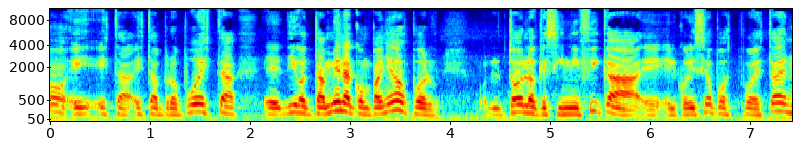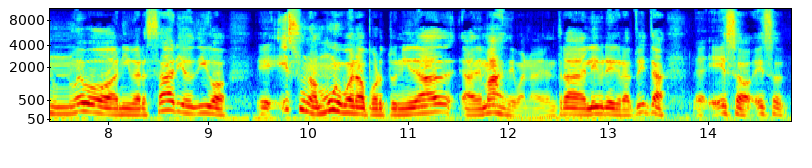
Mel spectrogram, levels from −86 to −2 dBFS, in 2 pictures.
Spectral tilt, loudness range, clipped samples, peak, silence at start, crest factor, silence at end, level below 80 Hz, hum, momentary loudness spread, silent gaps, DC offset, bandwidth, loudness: -5 dB/octave; 2 LU; under 0.1%; 0 dBFS; 0 s; 16 dB; 0.05 s; -42 dBFS; none; 10 LU; none; under 0.1%; 11 kHz; -16 LUFS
